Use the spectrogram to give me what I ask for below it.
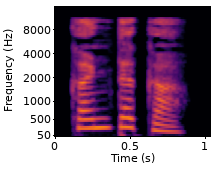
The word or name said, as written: ಕಂಟಕ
